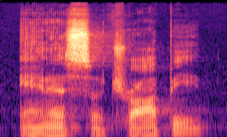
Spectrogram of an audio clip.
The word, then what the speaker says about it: anisotropy: something really useful in Blender called, I always mispronounce this word, but it's called anisotropy.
